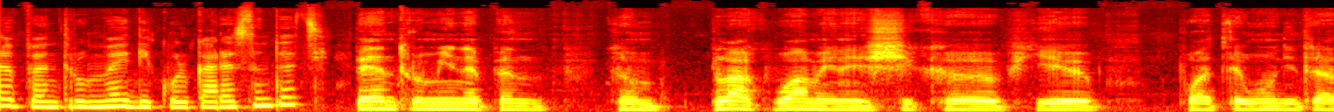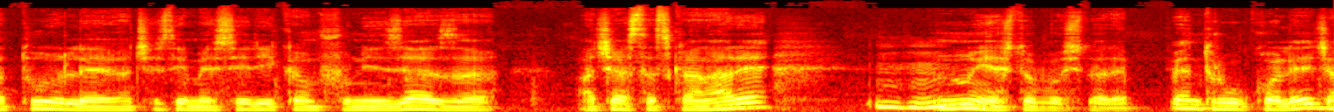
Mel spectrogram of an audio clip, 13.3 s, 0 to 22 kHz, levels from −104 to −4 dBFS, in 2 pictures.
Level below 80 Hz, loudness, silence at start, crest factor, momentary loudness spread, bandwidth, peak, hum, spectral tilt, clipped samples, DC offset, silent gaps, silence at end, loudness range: -54 dBFS; -19 LUFS; 0 s; 16 dB; 8 LU; 18 kHz; -2 dBFS; none; -5.5 dB/octave; under 0.1%; under 0.1%; none; 0 s; 1 LU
